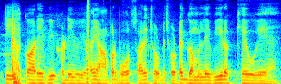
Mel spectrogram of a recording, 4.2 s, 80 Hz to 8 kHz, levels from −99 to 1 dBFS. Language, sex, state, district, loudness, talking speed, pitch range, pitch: Hindi, male, Uttar Pradesh, Shamli, -21 LUFS, 240 wpm, 105-120 Hz, 110 Hz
